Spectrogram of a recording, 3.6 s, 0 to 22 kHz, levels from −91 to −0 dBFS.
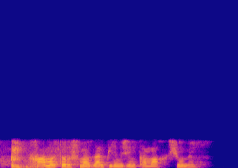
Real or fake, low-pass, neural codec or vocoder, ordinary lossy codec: fake; 3.6 kHz; codec, 44.1 kHz, 7.8 kbps, Pupu-Codec; Opus, 24 kbps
